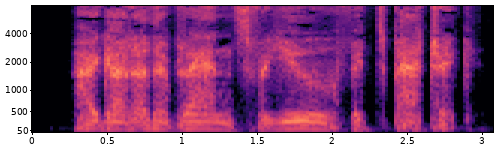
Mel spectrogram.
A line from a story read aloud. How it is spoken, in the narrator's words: the creature said in a crackly voice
